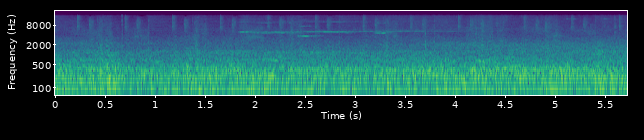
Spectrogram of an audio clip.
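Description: PATH train running at the station, a steady rumble of wheels on rail with a faint, thin high-pitched wheel squeal from about two to four seconds in.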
